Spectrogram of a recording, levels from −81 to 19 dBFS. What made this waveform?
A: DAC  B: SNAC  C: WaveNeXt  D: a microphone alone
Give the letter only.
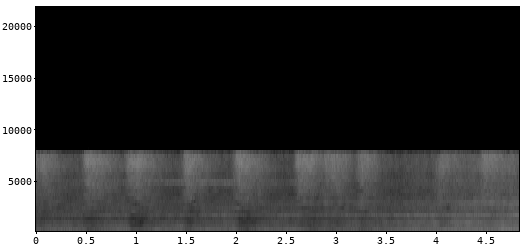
C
